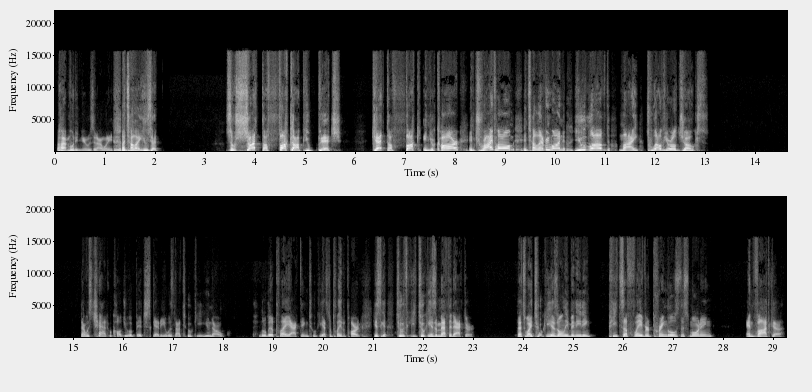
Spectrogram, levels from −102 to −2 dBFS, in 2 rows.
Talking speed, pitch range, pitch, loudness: 175 wpm, 160-215 Hz, 180 Hz, -21 LUFS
